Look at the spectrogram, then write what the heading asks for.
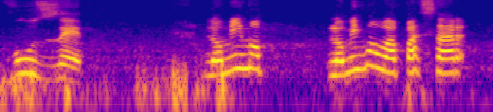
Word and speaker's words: vous êtes: Usted empareja ese pronombre convirtiendo a la hora de pronunciar esa S del bu en una Z y enseguida usted pronuncia esa E, vous êtes.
